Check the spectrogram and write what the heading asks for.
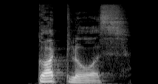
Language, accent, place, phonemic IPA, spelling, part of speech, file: German, Germany, Berlin, /ˈɡɔtˌloːs/, gottlos, adjective, De-gottlos.ogg
- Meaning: 1. godless, ungodly, not believing in God and/or disrespecting His commandments 2. evil, diabolic, reprobate 3. bad, pathetic, terrible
